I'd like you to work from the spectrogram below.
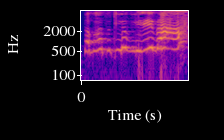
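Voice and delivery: put-on a delighted girlfriend gushing at her date; girly Mona voice. Speaker plays girlfriend Mona.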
